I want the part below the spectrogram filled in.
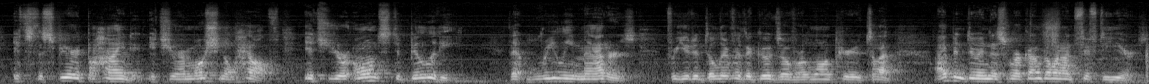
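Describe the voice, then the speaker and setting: A man with an American accent at a medium pitch, fairly even intonation, audible room echo and noticeable background noise. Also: moderate pace. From Newark, New Jersey, US. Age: 70s. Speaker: psychologist and trauma counselor. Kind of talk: conference talk.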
